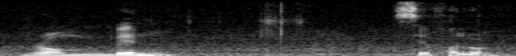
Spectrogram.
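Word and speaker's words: rhombencephalon: আছে সেটাকে আমরা বলি রম্বন সেফালন ঠিক আছে রম্বেন সেফালন তো এটার উচ্চারণটা একটু মনে রাখবেন রম্বেন সেফালন যেটা হাইন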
